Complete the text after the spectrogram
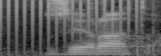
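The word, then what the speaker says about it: صراط: they pronounce sirat al-ladhina an'amta alayhim as a cross between a sad and a zai. Sirat al-ladhina an'amta alayhim, or alayhum, or in this case zirat, or zirat al-ladhina an'amta alayhum.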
